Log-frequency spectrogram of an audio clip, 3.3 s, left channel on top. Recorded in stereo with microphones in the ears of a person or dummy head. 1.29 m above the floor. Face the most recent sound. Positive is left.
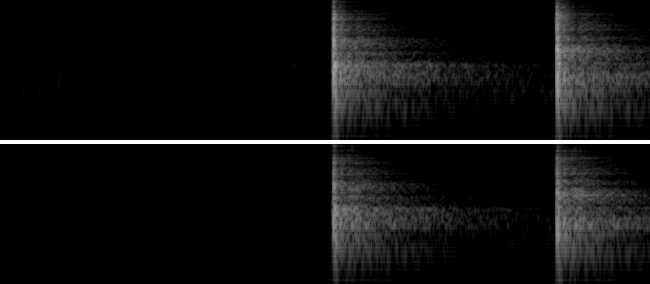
turn(degrees=30)  # may be behind; listen again after turning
